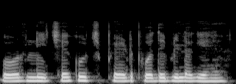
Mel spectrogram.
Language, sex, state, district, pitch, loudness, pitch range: Hindi, male, Uttar Pradesh, Saharanpur, 155 Hz, -12 LUFS, 150-165 Hz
